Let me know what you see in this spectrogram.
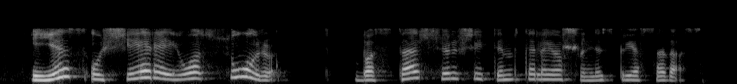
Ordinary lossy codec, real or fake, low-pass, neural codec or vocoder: Opus, 24 kbps; fake; 5.4 kHz; codec, 24 kHz, 3 kbps, HILCodec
